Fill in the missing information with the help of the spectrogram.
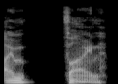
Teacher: said with a flat, low pitch and slow pace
